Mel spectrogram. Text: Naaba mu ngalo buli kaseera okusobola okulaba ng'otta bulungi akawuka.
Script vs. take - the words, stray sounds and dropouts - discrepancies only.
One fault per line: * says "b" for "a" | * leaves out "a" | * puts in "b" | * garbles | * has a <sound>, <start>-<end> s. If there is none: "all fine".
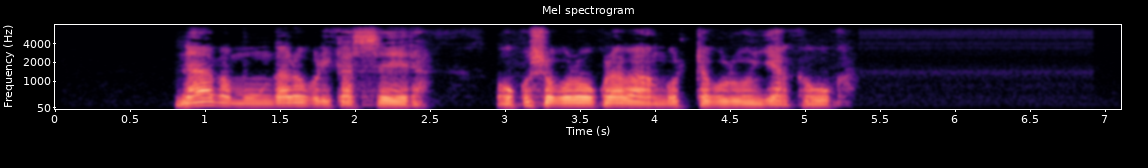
all fine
